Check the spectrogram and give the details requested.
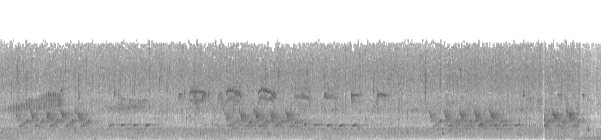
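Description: Steady rain-like hiss with a songbird singing short phrases of quick chirps about four times.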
